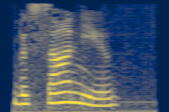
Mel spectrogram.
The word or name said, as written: Bassanio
